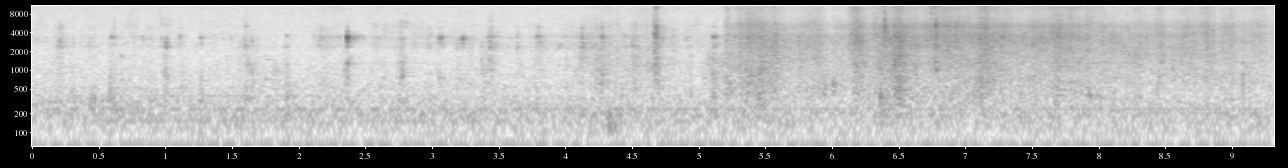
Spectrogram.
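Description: Close-miked chewing of a mouthful of triple bacon cheeseburger, with small wet mouth clicks. About five seconds in, a paper napkin rustles as it wipes the mouth.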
